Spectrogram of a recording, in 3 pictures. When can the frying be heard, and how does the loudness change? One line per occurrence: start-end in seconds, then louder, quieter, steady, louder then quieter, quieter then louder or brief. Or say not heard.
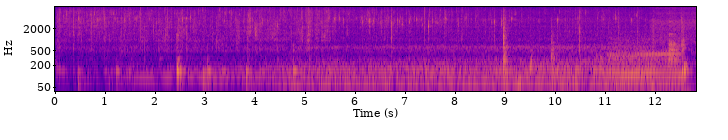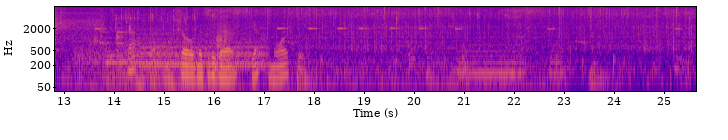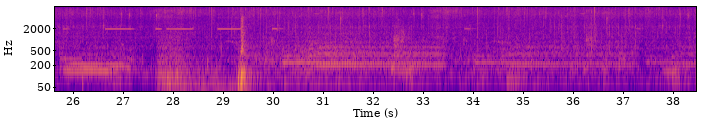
0.0-38.4 steady.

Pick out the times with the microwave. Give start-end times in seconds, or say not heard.
11.0-23.1, 25.1-38.4.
